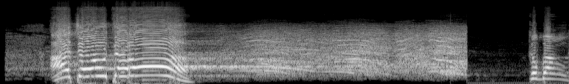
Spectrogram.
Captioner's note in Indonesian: bersorak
